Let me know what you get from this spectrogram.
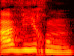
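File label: "aviron", French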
